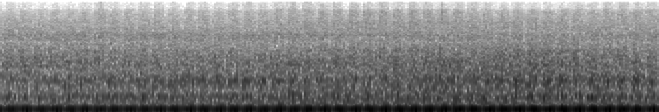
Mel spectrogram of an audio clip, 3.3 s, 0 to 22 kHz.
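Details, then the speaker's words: Yamaha R3 (stolen then recovered) idling on first start after engine case cover replacement, old oil still in: low, even idle, steady beat about three pulses a second, no knocks or misses; normal healthy idle. "Oh man. Listen to that baby purr. Oh yeah. Yeah, she's doing good. Looks good."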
